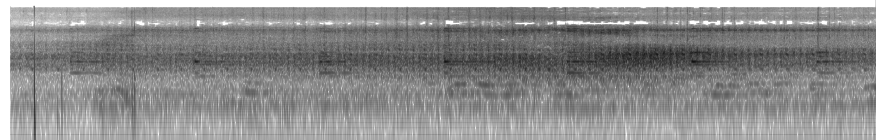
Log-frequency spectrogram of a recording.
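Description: Model train running on a curve of track toward and past the camera: a steady rattling whir of the locomotive's motor and the wheels on the rails, growing louder as the engine draws near, with a faint tick repeating about every second and a quarter. A sharp click sounds near the start.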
